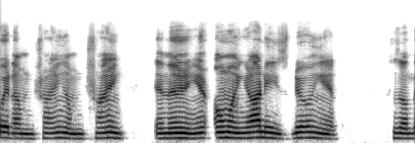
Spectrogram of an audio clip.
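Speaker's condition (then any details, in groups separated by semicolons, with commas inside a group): Toxic leukoencephalopathy, locked-in syndrome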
